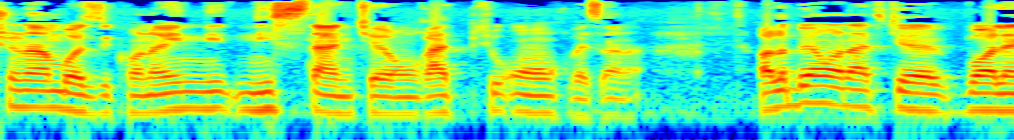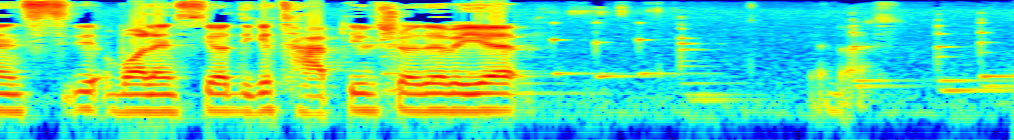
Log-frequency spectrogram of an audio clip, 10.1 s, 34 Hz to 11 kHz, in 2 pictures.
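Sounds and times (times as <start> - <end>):
speech: 0.0 - 7.9, 9.2 - 9.6
incoming phone call ringtone on laptop synced with phone: 7.0 - 10.1.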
